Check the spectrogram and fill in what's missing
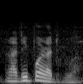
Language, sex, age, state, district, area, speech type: Assamese, male, 60+, Assam, Golaghat, urban, spontaneous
